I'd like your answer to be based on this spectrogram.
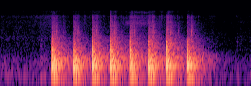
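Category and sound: impact, knocking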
